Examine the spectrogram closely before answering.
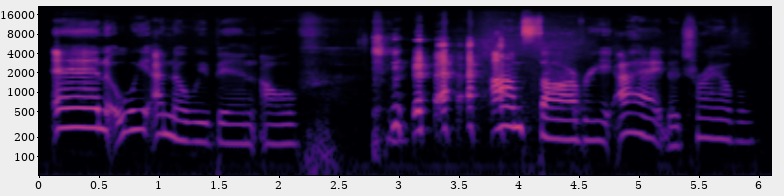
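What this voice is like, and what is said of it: Country-sounding accent. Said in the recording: “Ooh, that sound real country, didn't it?... Any accent could come out. It could be a Hispanic accent, you know, or a Caribbean accent.”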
